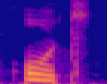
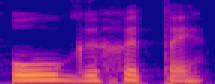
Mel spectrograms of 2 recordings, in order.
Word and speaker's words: ought: И посмотрите, если после should мы частичку to не употребляем, то после ought to употребляем. Ought пишется O-U-G-H-T вот это любимое сочетание всех студентов, которые учат неправильные глаголы, которые все в тайну говорят ОУГХТ. вот как раз оно в этом модальном глаголе и встречается. O-U-G-H-T, ought to.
